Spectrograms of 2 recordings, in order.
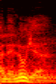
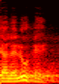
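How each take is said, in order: First: The word ends with a 'ya' sound. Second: The word ends with a 'he' sound. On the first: It praises the name Yahweh. The speaker calls it right. "habla de aleluya" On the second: It praises the name Jehovah. The speaker calls it wrong. "No habla de aleluje"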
